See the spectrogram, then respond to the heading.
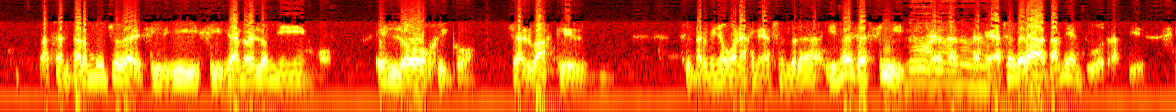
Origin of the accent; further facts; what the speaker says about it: Argentina; porque somos argentinos y queremos que en Río tengamos más presencia.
